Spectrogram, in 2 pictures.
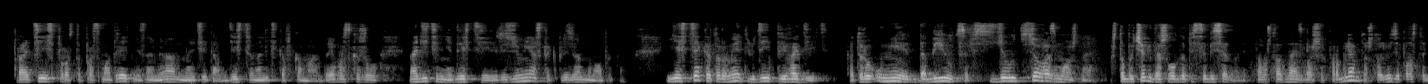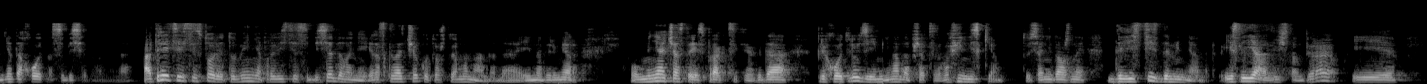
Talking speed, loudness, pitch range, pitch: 215 wpm, -27 LUFS, 110-140 Hz, 125 Hz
